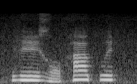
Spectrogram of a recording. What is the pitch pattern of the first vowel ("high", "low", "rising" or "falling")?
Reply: high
